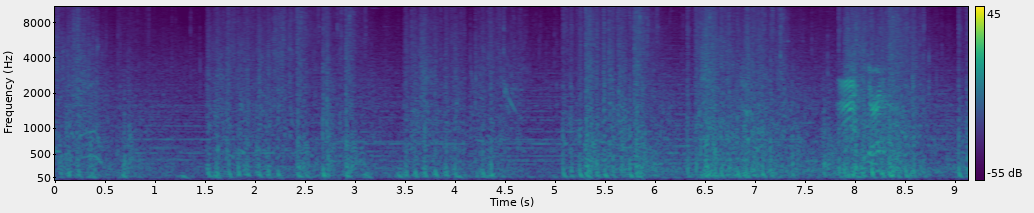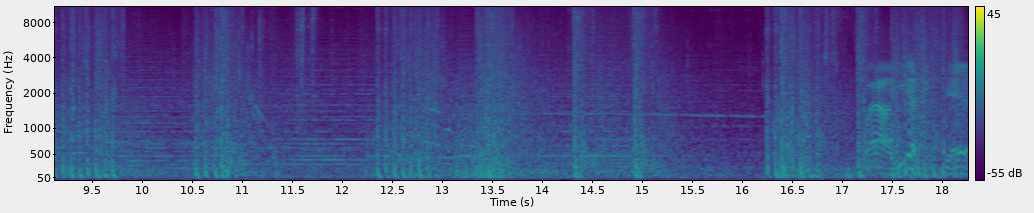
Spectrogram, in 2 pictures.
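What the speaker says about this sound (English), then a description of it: "Oh, I'm getting shot from both sides." Dense, continuous video-game gunfire in Uncharted 4, with rapid automatic bursts and overlapping shots on both sides, loud and unbroken for the whole stretch while a player talks over it.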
